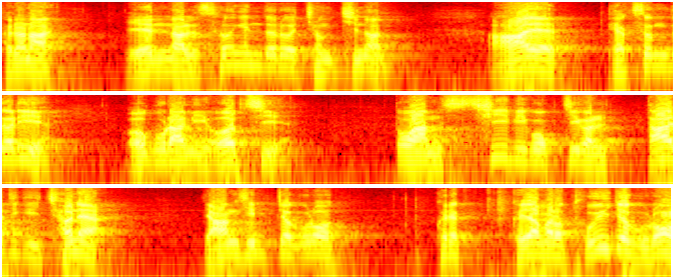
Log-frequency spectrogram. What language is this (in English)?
Korean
